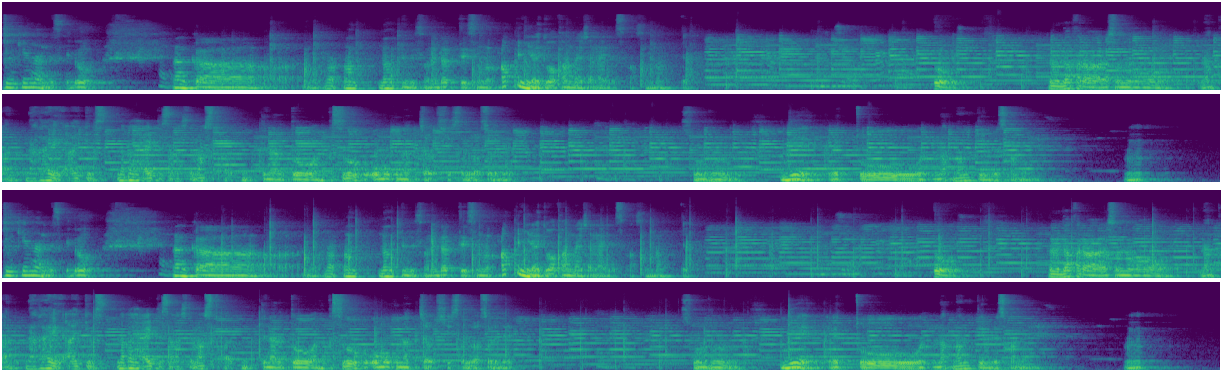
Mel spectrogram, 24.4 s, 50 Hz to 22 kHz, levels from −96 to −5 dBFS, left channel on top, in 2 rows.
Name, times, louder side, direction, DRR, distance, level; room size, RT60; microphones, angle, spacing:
voice 1, 0.0-6.9 9.3-10.0 10.5-17.3 19.0-22.7 23.4-23.6, right 1 dB, 15° right, 4 dB, 0.4 m, -31 dB
sound 1, 1.9-2.4 2.6-3.2 3.5-3.6 3.9-4.4 4.7-4.8 5.1-6.1 6.4-6.5 6.8-7.0 7.2-7.8 8.1-8.2 8.5-8.6 8.9-9.1 9.4-9.5 9.8-9.9 10.2-10.3 10.6-10.8 11.0-11.1 11.4-12.0 12.2-12.4 12.7-12.8 13.0-13.2 13.4-14.0 14.3-15.2 15.5-15.6 15.9-16.0 16.3-16.5 16.7-16.9 17.1-17.3 17.6-17.7 18.0-18.1 18.3-18.5 18.8-18.9 19.2-19.3 19.6-19.7 20.0-20.1 20.4-20.5, right 3 dB, 55° right, 0.8 m, -43 dB
sound 2, 7.0-22.5, left 3 dB, 85° left, 0.9 m, -39 dB
voice 2, 8.1-9.2 9.6-9.8 18.1-18.8, left 1 dB, 55° left, -3 dB, 2.2 m, -48 dB
sound 3, 11.6-17.8, right 1 dB, 80° right, 1.5 m, -52 dB
16.0 x 7.3 x 2.5 m, 1.3 s
head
